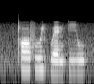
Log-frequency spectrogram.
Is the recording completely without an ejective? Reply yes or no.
yes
